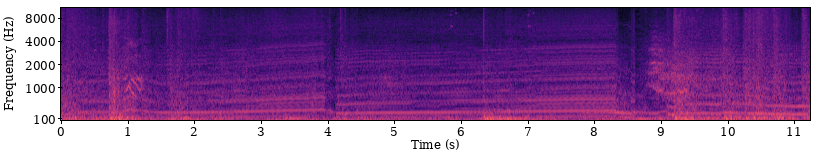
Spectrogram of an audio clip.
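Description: A car engine roars at high revs, shifting gears as it speeds up.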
